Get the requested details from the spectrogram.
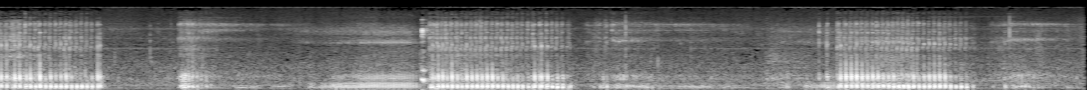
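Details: Bulldogs snoring: loud, rattling, fluttery snores in repeated bursts with softer snuffling breaths between, in a quiet room.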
